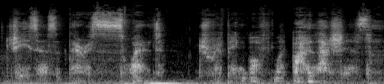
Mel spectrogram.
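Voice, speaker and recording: A woman whispering casual, gushing ASMR commentary as she presents an unboxing, in a breathy, informal way. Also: takes it slowly.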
